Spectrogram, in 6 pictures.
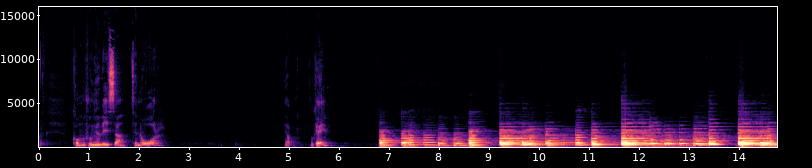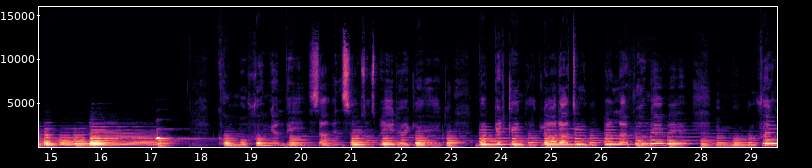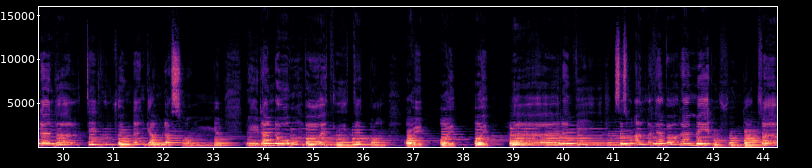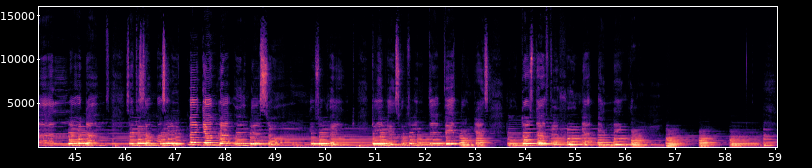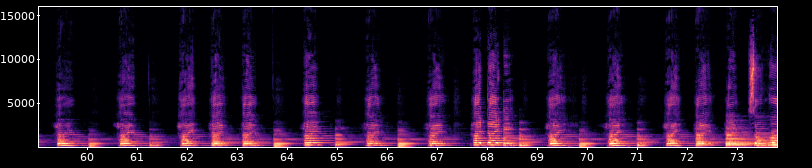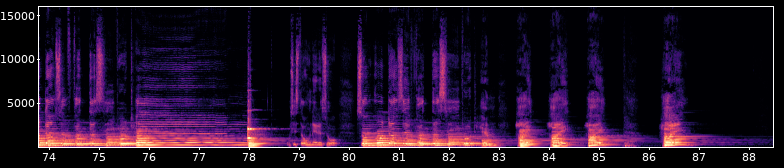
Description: Kom och låt oss sjunga tenor
Komochlatosssjunga_tenor.mp3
